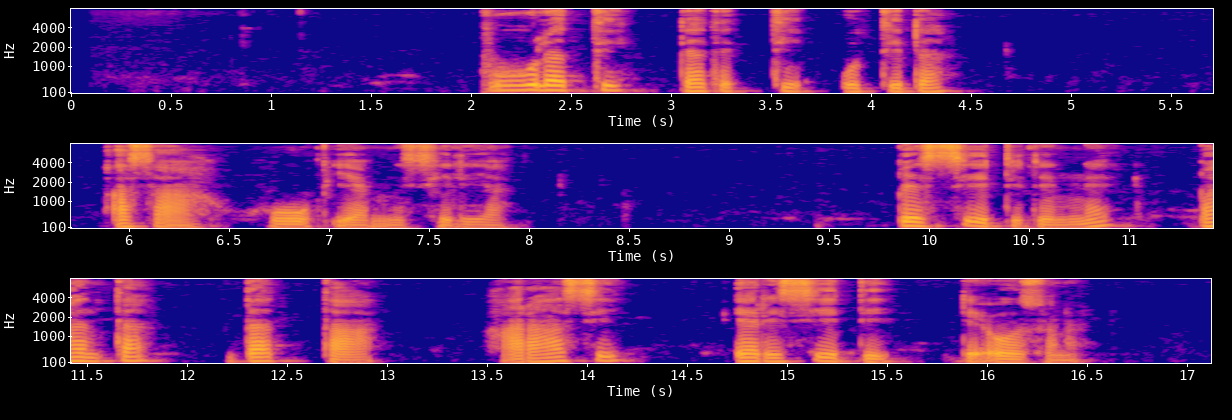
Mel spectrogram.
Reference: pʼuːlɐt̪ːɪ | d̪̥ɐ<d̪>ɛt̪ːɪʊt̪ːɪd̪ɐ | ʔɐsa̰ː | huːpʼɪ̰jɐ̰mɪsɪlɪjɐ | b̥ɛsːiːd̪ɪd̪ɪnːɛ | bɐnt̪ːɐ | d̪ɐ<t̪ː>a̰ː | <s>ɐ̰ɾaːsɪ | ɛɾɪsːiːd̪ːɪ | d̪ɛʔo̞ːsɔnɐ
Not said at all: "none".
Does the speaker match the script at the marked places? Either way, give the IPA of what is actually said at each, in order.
t̪, t̪ː, h

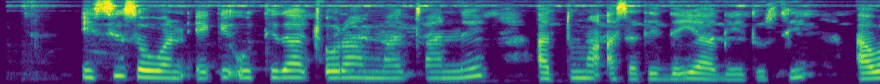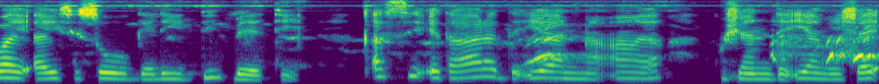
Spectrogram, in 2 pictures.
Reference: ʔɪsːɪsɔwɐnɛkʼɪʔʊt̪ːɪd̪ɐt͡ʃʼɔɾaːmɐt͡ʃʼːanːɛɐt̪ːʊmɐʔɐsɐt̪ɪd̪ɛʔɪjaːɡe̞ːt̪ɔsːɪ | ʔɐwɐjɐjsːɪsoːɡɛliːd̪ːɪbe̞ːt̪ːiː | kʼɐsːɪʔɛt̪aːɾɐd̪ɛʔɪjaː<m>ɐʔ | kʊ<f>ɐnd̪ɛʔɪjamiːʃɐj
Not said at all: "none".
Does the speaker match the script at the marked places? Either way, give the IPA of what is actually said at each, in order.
n, ʃ

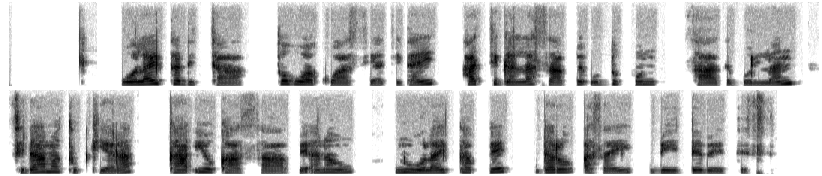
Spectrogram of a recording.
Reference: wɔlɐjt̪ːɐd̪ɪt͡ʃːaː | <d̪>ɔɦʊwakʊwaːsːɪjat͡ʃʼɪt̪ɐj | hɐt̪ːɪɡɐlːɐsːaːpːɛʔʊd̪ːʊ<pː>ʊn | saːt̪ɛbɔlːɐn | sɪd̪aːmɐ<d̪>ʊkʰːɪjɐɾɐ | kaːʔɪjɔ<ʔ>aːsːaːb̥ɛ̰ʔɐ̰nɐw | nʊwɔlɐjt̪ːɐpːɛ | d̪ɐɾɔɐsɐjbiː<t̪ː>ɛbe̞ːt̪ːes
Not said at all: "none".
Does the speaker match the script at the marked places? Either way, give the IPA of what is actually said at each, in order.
t̪, pː, t̪, k, d̪ː

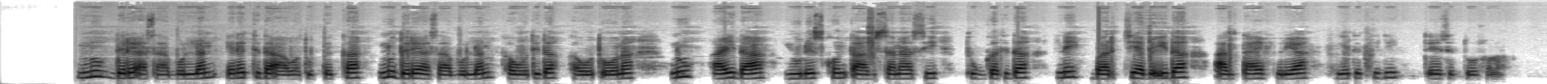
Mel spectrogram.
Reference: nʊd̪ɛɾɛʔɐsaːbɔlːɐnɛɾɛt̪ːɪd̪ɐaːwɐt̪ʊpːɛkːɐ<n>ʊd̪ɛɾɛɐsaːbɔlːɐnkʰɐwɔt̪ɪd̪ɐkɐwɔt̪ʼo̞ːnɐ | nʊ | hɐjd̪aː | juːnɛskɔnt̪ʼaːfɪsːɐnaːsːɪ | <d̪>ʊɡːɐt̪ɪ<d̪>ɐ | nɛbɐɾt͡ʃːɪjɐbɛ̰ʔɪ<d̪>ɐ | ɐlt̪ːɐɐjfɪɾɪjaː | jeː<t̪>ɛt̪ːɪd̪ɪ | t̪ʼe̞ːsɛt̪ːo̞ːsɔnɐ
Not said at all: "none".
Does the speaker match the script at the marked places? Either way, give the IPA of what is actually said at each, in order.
n, t̪, d̪, d̪, t̪

